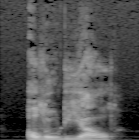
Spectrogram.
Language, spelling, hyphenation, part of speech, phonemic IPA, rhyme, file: Dutch, allodiaal, al‧lo‧di‧aal, adjective, /ɑloːdiˈaːl/, -aːl, Nl-allodiaal.ogg
- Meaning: allodial, inalienable (free, without feudal constraints)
